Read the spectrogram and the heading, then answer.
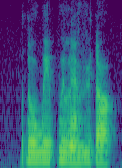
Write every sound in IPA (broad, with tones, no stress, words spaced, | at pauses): ɗo˦we˦ pɯ˦læ̃˨vy˦ɗɑ˨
